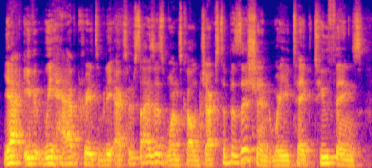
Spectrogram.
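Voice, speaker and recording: A man from Puerto Rico, a comedian telling stories in a rambling, animated way on a podcast. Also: mid-range voice, fairly quick. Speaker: comedian and guest. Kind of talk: casual podcast chat. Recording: roomy echo.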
